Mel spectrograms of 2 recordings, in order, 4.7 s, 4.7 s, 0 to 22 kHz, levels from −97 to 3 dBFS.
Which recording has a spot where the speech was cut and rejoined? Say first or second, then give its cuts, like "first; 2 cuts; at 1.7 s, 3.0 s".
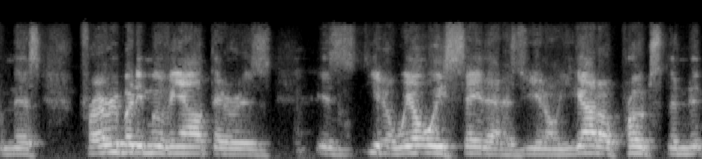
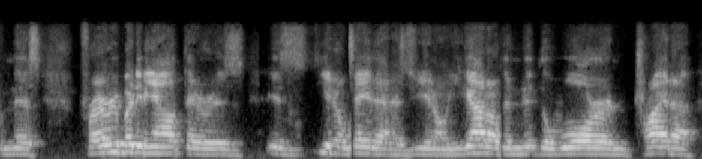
second; 4 cuts; at 1.0 s, 1.7 s, 2.3 s, 3.3 s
